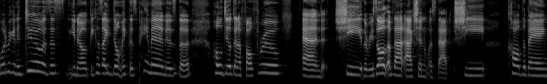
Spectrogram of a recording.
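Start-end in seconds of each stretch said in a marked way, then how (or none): 0.0-5.6 mock weepy, high, tearful crying voice. Retelling a call to the real estate agent: imitating own past crying. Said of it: "I called my real estate agent crying".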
